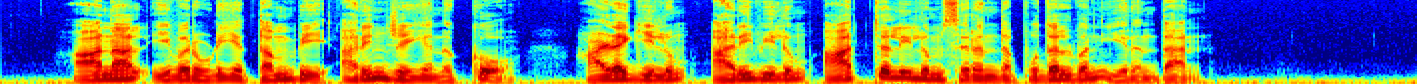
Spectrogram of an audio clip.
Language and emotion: Tamil, neutral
